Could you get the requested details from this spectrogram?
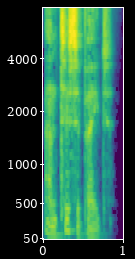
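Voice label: "anticipate", English, British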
